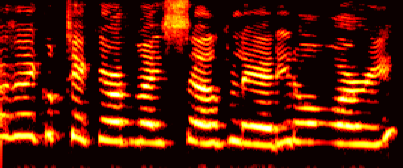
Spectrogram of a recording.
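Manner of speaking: high-pitched little boy playing policeman; child policeman. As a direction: play a cocky kid in a policeman game, loud and high.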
